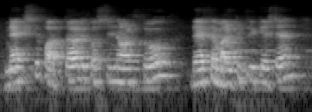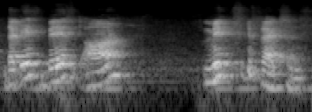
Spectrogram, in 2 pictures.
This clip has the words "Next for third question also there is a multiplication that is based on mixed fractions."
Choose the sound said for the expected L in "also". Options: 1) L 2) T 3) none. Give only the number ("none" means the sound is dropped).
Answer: 1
